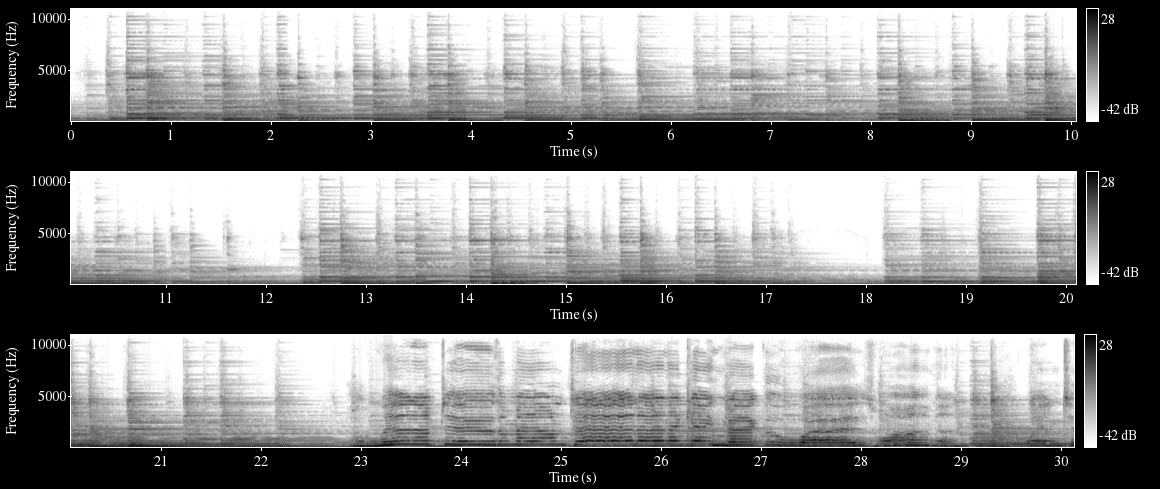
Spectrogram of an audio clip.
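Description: Solo acoustic guitar playing the introduction to a folk song, joined by a woman singing about three-quarters of the way through.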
